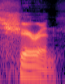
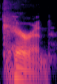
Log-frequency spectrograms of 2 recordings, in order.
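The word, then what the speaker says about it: Charon: that's the Fairman right Chiron or chyon it's Sharon actually Sharon yeah c h a r o n a okay yeah and I'm pretty sure or no I'm sorry it's pronounced Karen Karen okay yeah Karen um the Karens and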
